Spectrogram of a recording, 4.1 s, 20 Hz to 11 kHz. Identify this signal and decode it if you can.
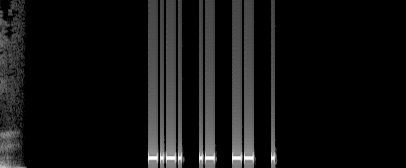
Morse code, heard as a keyed tone, about 40 wpm, spaced as for 29 wpm, 700 Hz. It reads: CAME
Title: 2x Character Spacing - Top 200 Words - 40wpm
